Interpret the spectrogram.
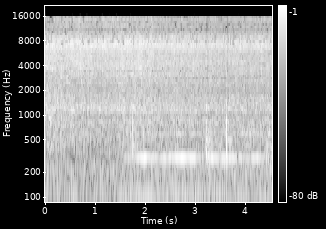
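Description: Fresh fenugreek leaves sizzling in hot oil in a metal kadai while a metal spatula stirs them, with two light clicks of the spatula against the pan a little after three seconds in. A faint steady hum joins about two seconds in.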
